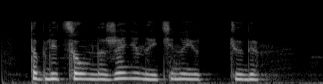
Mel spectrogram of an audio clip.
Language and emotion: Russian, neutral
